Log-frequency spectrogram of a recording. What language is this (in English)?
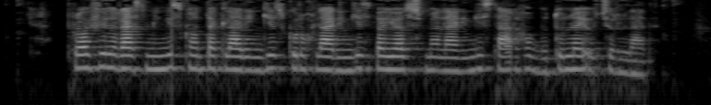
Uzbek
